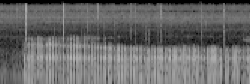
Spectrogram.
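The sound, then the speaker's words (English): A person imitates a wolf with a low, rough, rumbling growl that starts abruptly and holds steadily for about three seconds, loud, with no other talking, voicing a child raised by wolves who growls in reply when offered a name. “He was raised by wolves. We shall call him Charlie. Charlie? Would you like a name? And he just growls at you.”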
